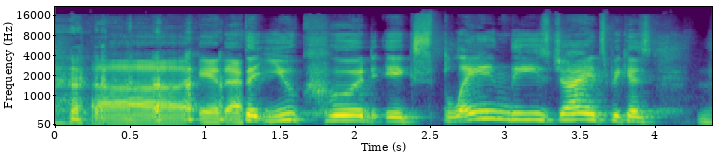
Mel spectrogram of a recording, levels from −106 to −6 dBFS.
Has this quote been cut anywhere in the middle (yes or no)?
yes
